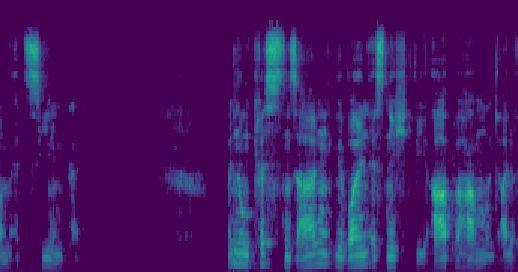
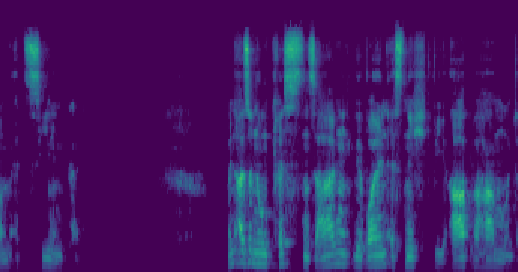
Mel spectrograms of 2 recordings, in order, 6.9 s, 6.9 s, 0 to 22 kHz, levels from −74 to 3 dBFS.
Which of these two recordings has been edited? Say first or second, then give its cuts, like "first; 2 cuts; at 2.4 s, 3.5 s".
first; 1 cut; at 3.1 s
